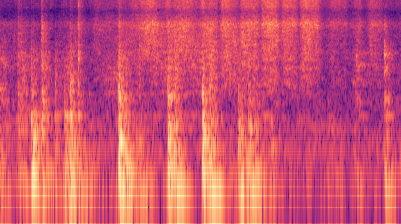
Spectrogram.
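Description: Cast iron pan being scrubbed by hand in a stainless steel sink: a run of quick, hard scrubbing strokes, then lighter ones in the last second or so, lifting off old seasoning and carbon loosened in a lye bath.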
